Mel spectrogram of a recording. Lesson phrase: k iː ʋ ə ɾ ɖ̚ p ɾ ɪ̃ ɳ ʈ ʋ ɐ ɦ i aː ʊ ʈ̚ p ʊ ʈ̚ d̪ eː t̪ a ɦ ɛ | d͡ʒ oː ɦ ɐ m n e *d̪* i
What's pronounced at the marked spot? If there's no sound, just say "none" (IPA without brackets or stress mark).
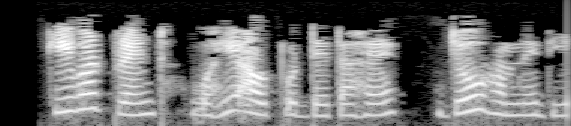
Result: d̪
